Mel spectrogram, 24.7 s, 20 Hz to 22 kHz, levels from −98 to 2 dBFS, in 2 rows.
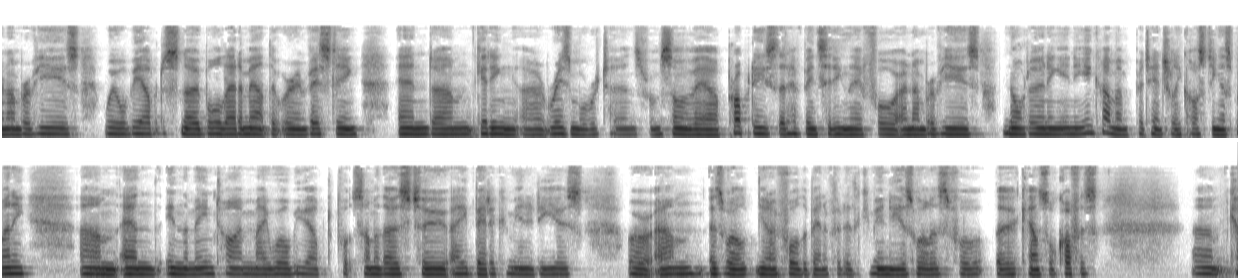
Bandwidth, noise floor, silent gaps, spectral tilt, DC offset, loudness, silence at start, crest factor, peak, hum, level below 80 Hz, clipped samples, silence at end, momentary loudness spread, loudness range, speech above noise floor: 10.5 kHz; -45 dBFS; none; -6 dB/octave; under 0.1%; -24 LUFS; 0 s; 14 dB; -8 dBFS; none; -68 dBFS; under 0.1%; 0 s; 10 LU; 2 LU; 22 dB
